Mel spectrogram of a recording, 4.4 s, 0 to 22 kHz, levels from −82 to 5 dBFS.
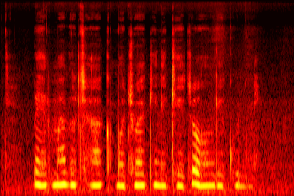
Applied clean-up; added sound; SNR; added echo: none; none; none; none.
